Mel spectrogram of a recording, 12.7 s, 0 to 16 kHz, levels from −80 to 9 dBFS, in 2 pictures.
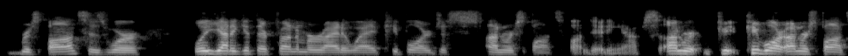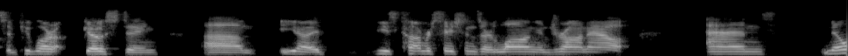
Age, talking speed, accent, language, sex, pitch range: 20-39, 175 wpm, American, English, male, 140-180 Hz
